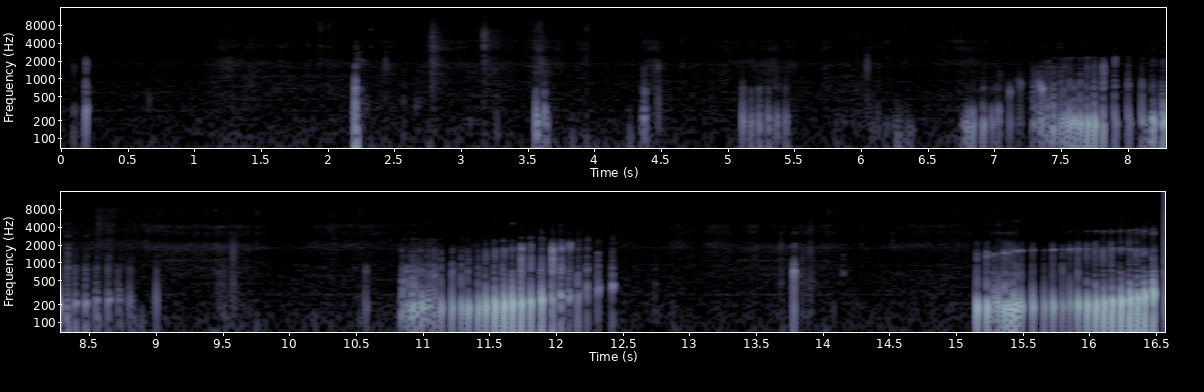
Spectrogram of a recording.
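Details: Irregular low gurgles and rumbling bursts from the stomach with scattered clicks; ordinary gut movement sounds, borborygmi.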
